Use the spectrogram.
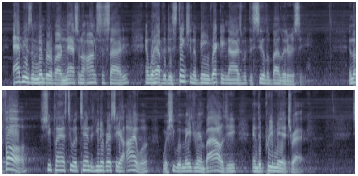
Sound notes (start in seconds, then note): none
